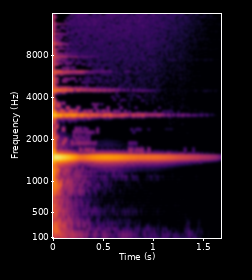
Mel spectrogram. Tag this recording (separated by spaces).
Upright-Piano Piano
